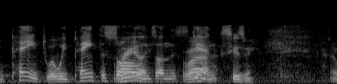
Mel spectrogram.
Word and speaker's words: psoralen: Psoralen is a word that starts with P, but it's pronounced with an S, psoralen, and ultraviolet A and comes from the sun.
